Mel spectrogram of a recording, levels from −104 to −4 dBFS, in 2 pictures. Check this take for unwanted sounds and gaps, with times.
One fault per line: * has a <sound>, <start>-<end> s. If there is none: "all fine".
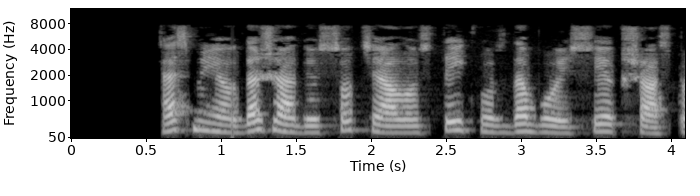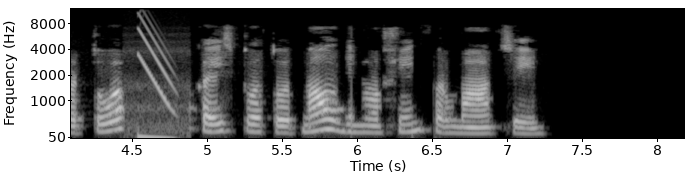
* has a chirp, 4.5-4.8 s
